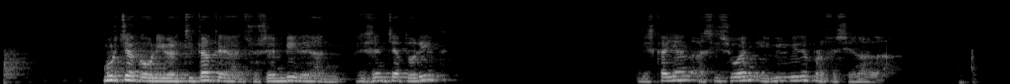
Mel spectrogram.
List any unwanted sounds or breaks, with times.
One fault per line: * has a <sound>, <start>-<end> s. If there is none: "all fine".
all fine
